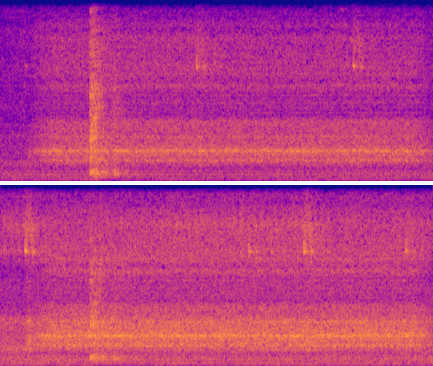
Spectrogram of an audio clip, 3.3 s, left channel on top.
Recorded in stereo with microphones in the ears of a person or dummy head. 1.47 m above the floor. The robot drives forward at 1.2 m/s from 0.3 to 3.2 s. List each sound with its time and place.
0.7 s a thud: 30° left (ahead or behind), 2.0 m; by 1.0 s 25° left (ahead or behind), 2.5 m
